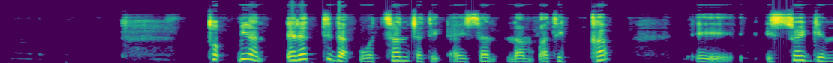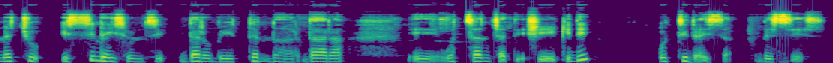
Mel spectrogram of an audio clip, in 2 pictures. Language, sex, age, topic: Gamo, female, 25-35, government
